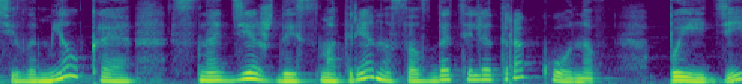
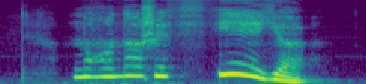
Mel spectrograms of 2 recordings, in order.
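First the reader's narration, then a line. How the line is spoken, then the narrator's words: Exclaiming. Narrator (Russian): воскликнула Саша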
